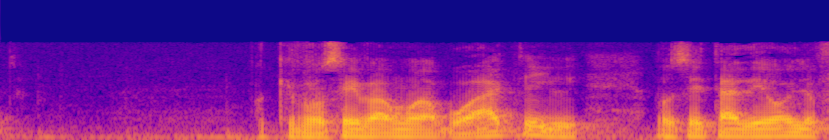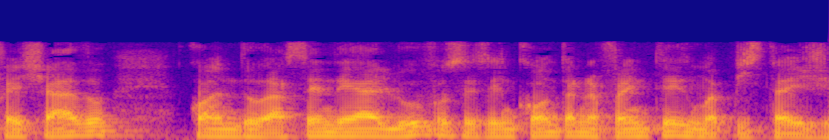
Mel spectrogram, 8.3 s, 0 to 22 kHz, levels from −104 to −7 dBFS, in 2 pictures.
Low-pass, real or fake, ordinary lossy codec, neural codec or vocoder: 7.2 kHz; real; MP3, 48 kbps; none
